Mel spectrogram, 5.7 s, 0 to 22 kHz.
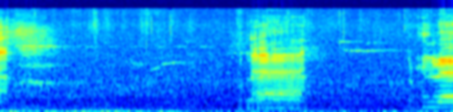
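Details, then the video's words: Grazing sheep and lambs in a spring field, filmed in 2020: a strong wavering baa near the three-second mark, fainter higher calls earlier, and a fresh bleat beginning at the close, with soft background noise throughout. "8 Hours Relaxing With Sheeps and Lambs"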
